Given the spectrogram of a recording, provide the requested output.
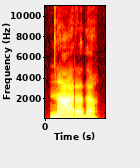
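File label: "narat" Sardinian, female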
